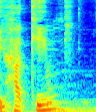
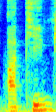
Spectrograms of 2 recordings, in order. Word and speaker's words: Hakim: Hakim, o sea, Yalda se escribe con Y, como suena, Yalda, y Hakim o Akim se escribe con H, H-A-K-I-M.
